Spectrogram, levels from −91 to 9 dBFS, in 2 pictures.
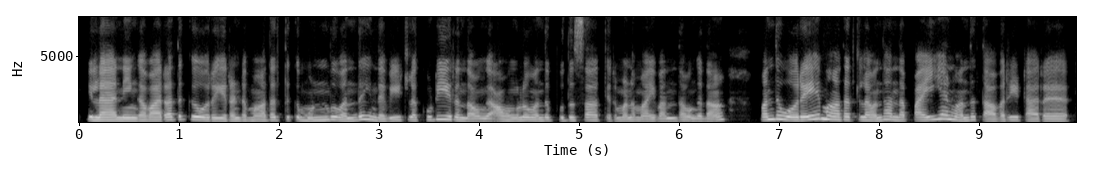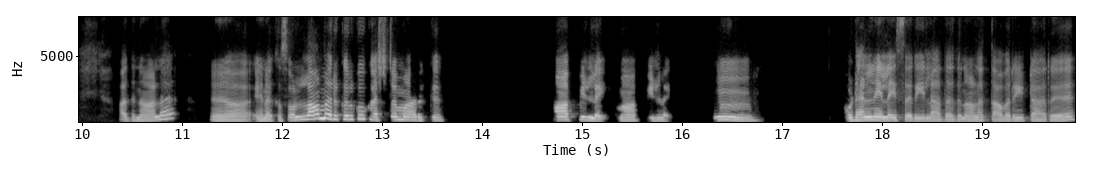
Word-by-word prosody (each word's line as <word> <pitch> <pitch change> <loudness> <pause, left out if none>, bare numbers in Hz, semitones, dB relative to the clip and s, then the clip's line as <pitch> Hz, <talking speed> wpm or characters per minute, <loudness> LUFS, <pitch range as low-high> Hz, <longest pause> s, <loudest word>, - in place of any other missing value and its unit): "இல்ல 190 - +5 0.2
நீங்க 185 0 +2
வரதுக்கு 215 +5 0
ஒரு 185 -2 0
2 175 0 -3
மாதத்துக்கு 200 +2 -4
முன்பு 205 +4 +1
வந்து 175 +8 0
இந்த 185 -5 -1
வீட்டில 195 0 -3
குடியிருந்தவங்க, 195 -9 -1
அவங்களும் 185 +3 0
வந்து 190 +2 -4
புதுசா 195 +1 -2
திருமணமாகி 175 0 -4
வந்தவங்க 165 +1 -3 0.2
தான். 240 - -2 0.4
வந்து 255 +4 +2
1 210 +3 +5 0.2
மாதத்தில 220 -3 0
வந்து 195 +6 -2
அந்த 195 -2 -1
பையன் 240 +8 0
வந்து 190 +5 -2
தவறீட்டாரு. 165 -1 -3 0.7
அதனால, 185 +6 -1 0.8
அ - - 0 0.2
எனக்கு 180 0 -1
சொல்லாம 275 +10 +6
இருக்கறதுக்கும் 260 -1 +1
கஷ்டமா 220 0 +1
இருக்கு." 195 0 -3 1.2
மாப்பிள்ளை, 220 -6 +4 0.2
மாப்பிள்ளை. 180 -1 -1 0.5
ம். 200 -6 +4 1.0
"உடல்நிலை 200 0 +6
சரியில்லாததுனால 170 -1 -1 0.2
தவறீட்டாரு. 175 -1 -2
195 Hz, 115 wpm, -22 LUFS, 175-215 Hz, 1.2 s, சொல்லாம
